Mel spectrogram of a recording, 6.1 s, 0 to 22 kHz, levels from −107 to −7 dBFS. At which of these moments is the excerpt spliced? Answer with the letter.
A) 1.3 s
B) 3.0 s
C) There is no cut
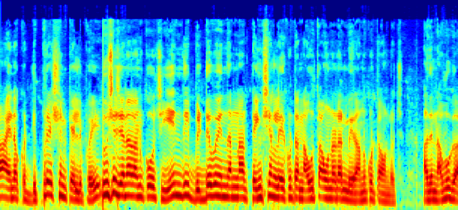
A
